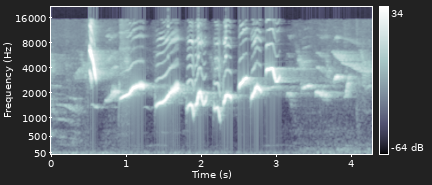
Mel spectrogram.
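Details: White-rumped shama kept for song contest training, singing varied whistled phrases: sliding, looping notes around the middle register, with quick rising and falling slurs and a few high sharp accents, delivered in a rapid sequence.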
